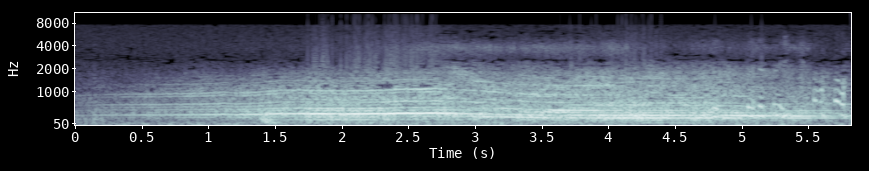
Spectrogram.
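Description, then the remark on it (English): A race car engine whines loudly as it speeds past on a track, its droning pitch swelling near the middle and then bending away, with faint voices in the background. “There he goes. Oh, yeah, he's faster than last time.”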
